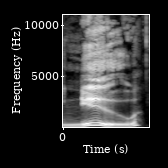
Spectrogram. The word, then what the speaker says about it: knew: I know yesterday I knew new K&E W but it it's pronounced like new as in nuevo new new new lately I have known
